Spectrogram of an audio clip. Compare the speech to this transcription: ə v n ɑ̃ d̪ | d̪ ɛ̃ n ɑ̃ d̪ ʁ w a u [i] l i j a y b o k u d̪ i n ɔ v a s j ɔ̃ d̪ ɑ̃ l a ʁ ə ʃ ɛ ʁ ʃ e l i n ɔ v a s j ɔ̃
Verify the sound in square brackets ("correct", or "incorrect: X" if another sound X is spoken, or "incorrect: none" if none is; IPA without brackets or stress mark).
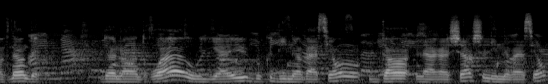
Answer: correct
